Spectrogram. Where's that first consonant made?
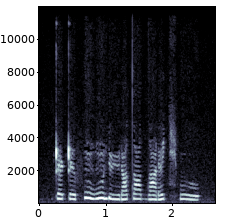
retroflex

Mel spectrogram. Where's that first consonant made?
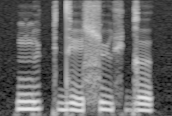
palate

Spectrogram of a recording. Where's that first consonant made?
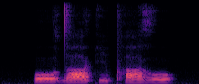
tongue tip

